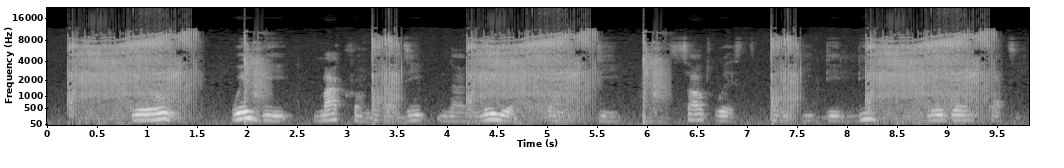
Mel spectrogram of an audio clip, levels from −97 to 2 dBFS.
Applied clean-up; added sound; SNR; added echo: none; Fart; 0 dB; none.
